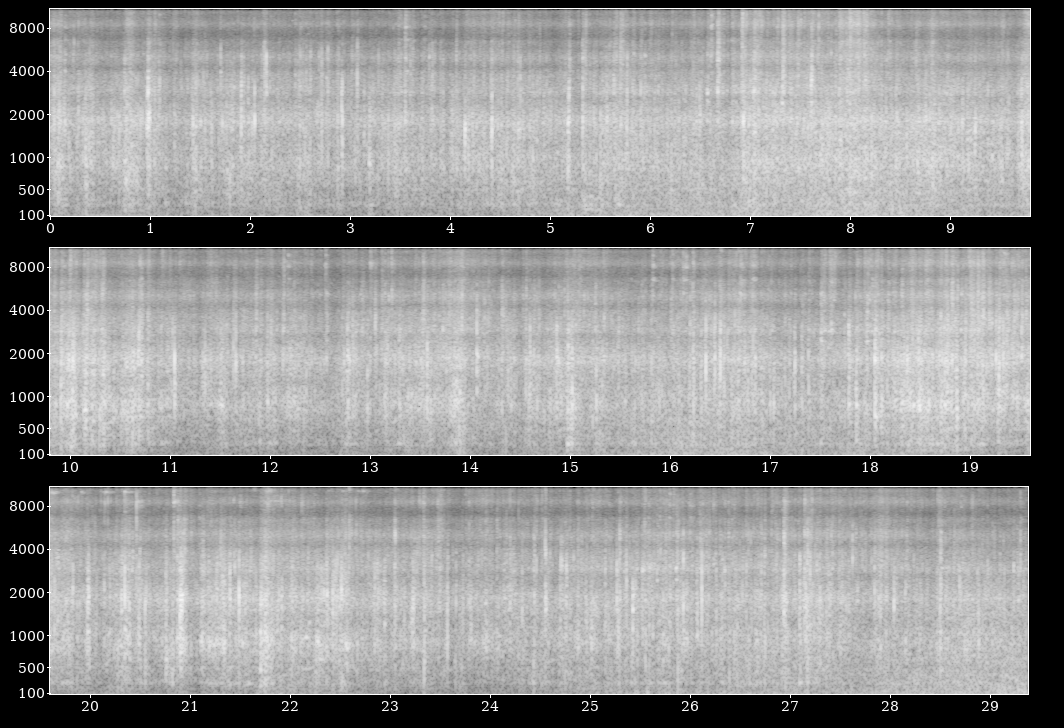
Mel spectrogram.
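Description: Mountain bike descending rocky, gravelly singletrack at speed: a constant clatter of tyres over stones and the bike rattling, with rumble and wind on the camera's microphone.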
